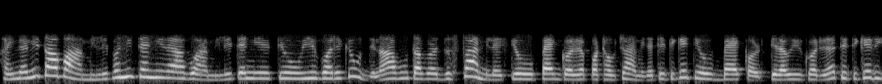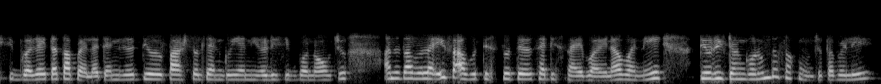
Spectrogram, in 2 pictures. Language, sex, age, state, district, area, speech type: Nepali, female, 18-30, West Bengal, Jalpaiguri, urban, conversation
